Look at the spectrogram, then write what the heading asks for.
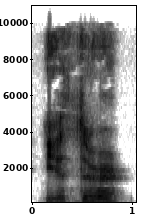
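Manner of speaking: "Ith, sir" with th in place of s; childish lisp. A narrator's reading. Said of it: "All that he lisped".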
